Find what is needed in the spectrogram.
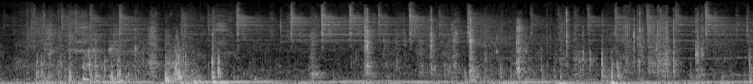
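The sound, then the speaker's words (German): A car engine rumbles low and steady while tires crunch over gravel with scattered crackling, grinding sounds as the vehicle rolls up and stops outside a barrack. No one speaks. “Bereits nach kurzer Zeit hörten Tim und seine Freunde, wie ein Wagen nahte und vor der Baracke hielt.”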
